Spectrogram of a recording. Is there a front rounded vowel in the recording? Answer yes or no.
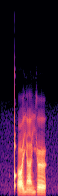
yes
